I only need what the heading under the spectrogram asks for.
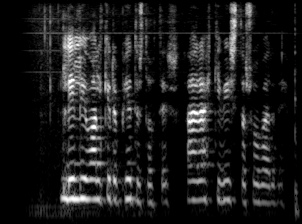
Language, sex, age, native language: Icelandic, female, 40-49, Icelandic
